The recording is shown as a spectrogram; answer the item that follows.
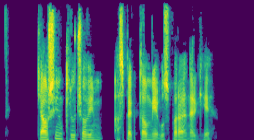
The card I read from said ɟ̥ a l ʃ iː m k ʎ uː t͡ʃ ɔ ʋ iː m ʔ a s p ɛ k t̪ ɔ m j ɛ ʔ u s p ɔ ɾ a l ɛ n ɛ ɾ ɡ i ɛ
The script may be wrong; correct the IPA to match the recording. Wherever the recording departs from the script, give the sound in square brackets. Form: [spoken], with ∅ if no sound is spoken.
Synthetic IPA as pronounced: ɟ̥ a l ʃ iː m k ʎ uː t͡ʃ ɔ ʋ iː m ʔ a s p ɛ k t̪ ɔ m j ɛ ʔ [uː] s p ɔ ɾ a [∅] ɛ n ɛ ɾ ɡ i ɛ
